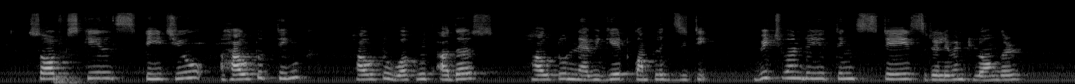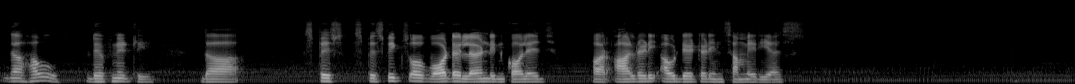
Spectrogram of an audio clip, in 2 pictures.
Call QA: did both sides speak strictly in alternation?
Yes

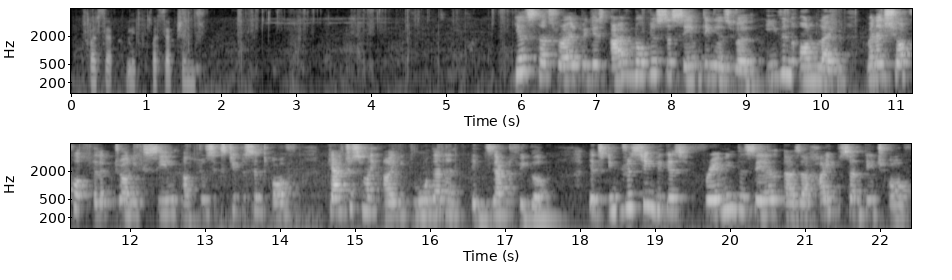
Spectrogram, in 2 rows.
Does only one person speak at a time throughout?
Yes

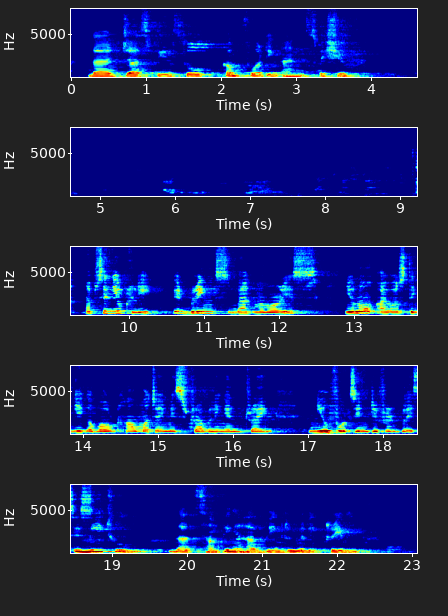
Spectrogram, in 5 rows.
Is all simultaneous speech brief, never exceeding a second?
Yes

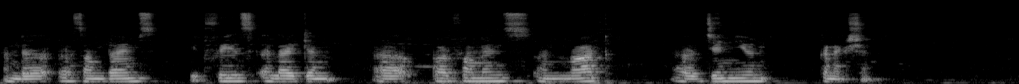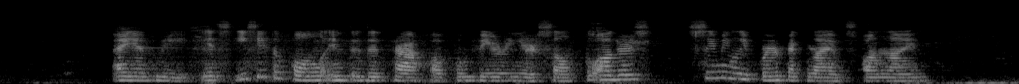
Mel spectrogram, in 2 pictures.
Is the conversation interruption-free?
Yes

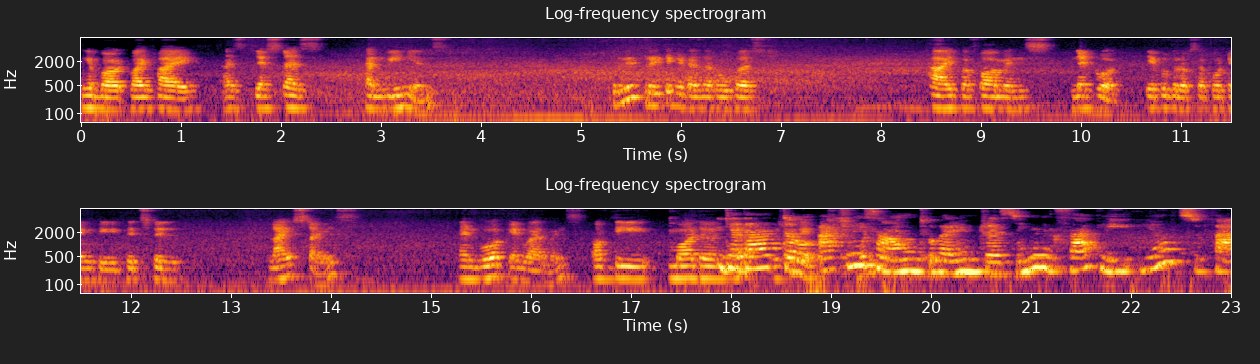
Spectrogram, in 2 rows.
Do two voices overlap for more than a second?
Yes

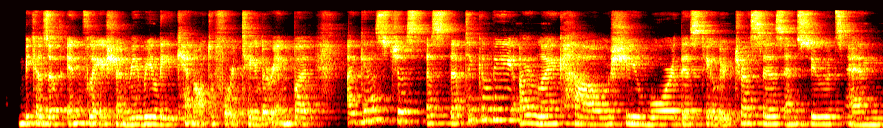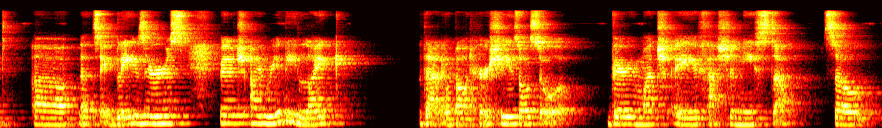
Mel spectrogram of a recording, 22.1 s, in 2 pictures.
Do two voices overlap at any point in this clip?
No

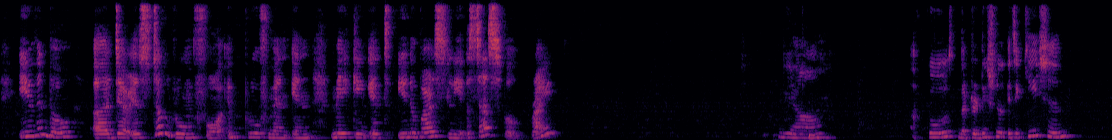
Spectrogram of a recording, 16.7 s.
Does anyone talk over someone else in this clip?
No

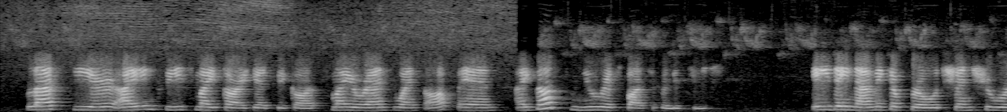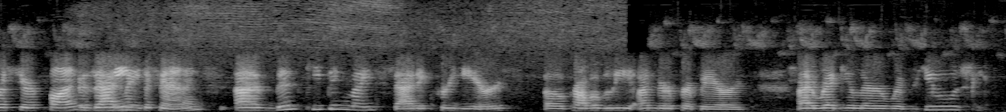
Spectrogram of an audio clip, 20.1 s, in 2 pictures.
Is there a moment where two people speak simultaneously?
Yes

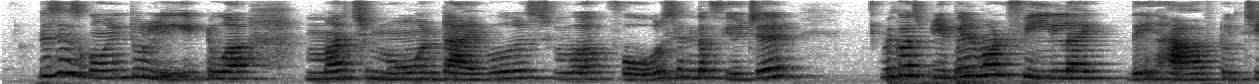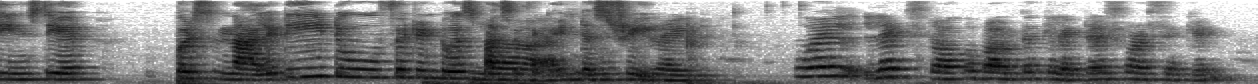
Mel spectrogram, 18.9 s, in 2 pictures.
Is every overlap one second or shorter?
No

